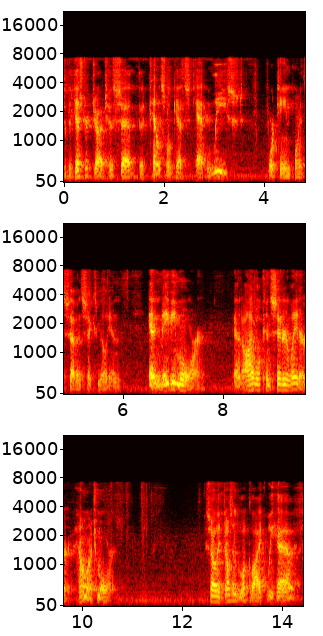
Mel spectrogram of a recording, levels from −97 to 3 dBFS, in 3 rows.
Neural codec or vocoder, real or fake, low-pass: vocoder, 22.05 kHz, 80 mel bands, HiFi-GAN; fake; 7.2 kHz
